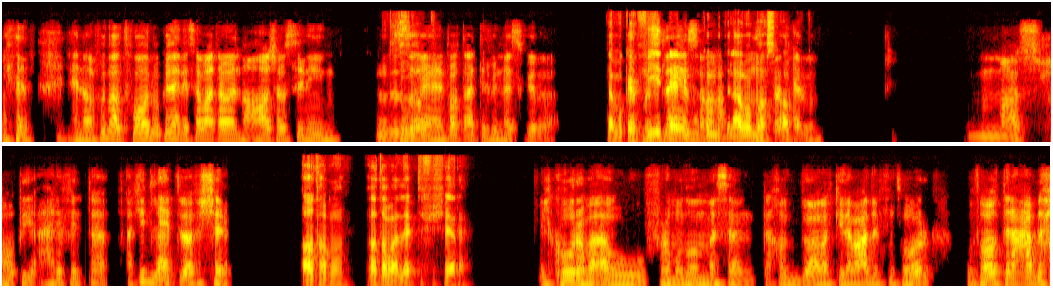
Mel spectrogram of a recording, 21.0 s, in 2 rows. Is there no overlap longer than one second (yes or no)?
no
